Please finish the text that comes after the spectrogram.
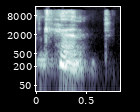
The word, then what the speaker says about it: can't: But in this one, which is negative, the pronunciation is can't. K-A-A-A. The vowel sound is e, not a.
